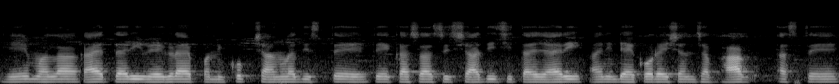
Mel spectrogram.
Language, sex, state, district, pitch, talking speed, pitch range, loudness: Marathi, male, Maharashtra, Aurangabad, 120 Hz, 130 wpm, 120-125 Hz, -26 LUFS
